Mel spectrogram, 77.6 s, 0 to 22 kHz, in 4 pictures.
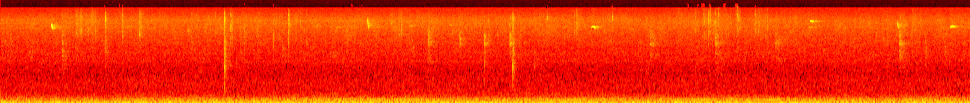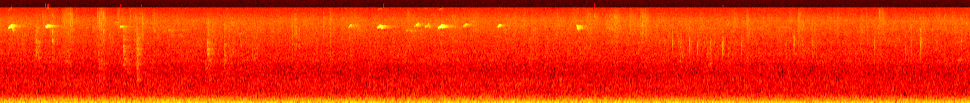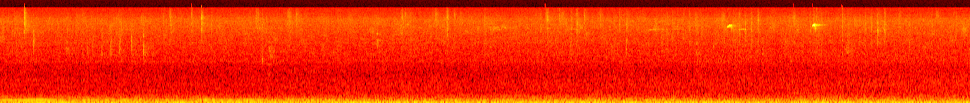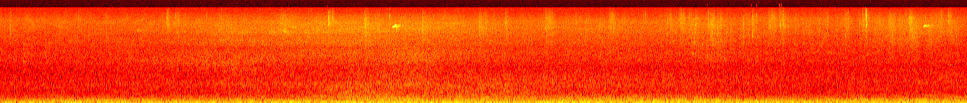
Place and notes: Glendale Ln, Beaufort, SC, USA - Neighborhood Ambiance
A recording taken on the doorstep of a house. Many birds are heard throughout the recording. A neighbor's dog begins to bark at 05:30. Human activity is heard throughout the neighborhood, including vehicles and people talking.
[Tascam DR-100mkiii & Primo EM-272 omni mics]
South Carolina, United States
